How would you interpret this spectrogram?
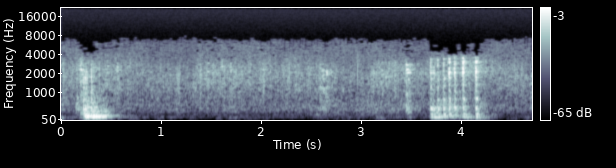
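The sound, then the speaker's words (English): A door is tried from outside: a heavy thump at the start, a stretch of low background, then a second burst of rattling and clattering at the door as someone tries to open it, with no voices. “Someone at the door. He's trying to open it.”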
